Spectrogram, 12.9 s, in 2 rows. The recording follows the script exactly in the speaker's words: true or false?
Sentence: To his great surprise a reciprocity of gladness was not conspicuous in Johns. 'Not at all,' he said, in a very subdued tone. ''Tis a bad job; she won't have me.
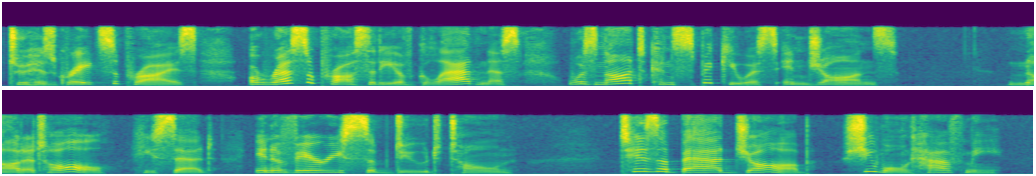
true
